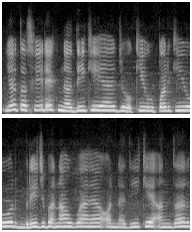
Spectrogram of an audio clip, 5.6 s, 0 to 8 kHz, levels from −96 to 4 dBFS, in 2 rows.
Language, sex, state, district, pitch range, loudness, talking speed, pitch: Hindi, female, Uttar Pradesh, Jyotiba Phule Nagar, 260-295 Hz, -13 LUFS, 210 wpm, 275 Hz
